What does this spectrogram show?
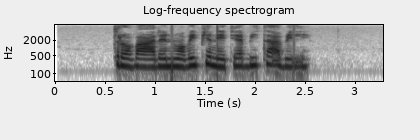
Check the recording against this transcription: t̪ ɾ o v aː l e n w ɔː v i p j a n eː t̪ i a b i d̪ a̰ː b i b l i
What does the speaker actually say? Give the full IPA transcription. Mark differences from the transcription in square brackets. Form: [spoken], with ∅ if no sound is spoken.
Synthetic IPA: t̪ ɾ o v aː [ɾ] e n w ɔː v i p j a n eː t̪ i a b i [t̪] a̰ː b i [∅] l i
